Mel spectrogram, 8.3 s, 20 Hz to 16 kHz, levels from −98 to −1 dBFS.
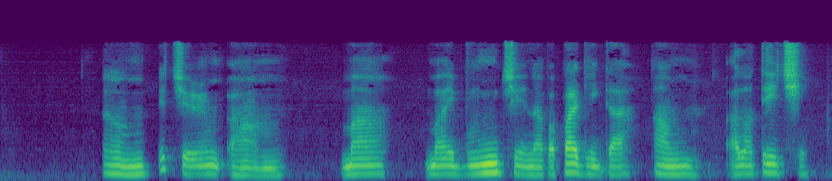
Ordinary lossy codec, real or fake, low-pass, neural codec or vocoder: MP3, 48 kbps; fake; 7.2 kHz; codec, 16 kHz, 0.8 kbps, ZipCodec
